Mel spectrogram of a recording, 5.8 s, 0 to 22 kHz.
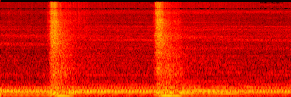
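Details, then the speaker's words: Pontiac Fiero after 3800 engine swap, first start once running; engine catches, two quick throttle blips lift the pitch, then an even steady idle before coolant is filled; normal start and rev. "So, now that the car runs, which is awesome, I am going to fill it up with coolant now."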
